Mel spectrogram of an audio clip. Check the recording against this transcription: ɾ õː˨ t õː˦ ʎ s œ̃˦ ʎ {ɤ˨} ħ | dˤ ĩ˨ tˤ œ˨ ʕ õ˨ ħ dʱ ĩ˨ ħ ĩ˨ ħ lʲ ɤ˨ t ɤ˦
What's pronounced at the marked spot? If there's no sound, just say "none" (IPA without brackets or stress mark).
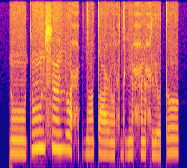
ɤ˦˨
